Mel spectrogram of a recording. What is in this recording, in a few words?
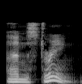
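"unstring", British English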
